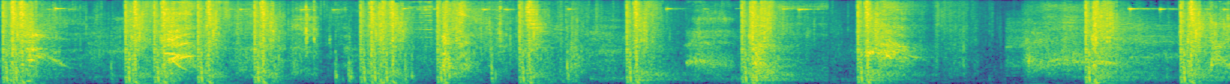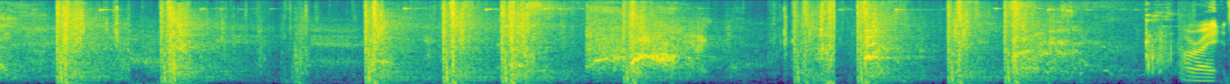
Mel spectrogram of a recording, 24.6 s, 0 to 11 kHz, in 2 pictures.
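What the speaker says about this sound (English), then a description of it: "takes around 4, maybe 5 shots from the Dragoon to take down a Mora Ica" The Dragoon machine gun in the Resident Evil Village video game fires at Mora Ica enemies. Loud, sharp shots come in rapid rhythmic bursts and repeated clusters, with brief pauses, throughout.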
